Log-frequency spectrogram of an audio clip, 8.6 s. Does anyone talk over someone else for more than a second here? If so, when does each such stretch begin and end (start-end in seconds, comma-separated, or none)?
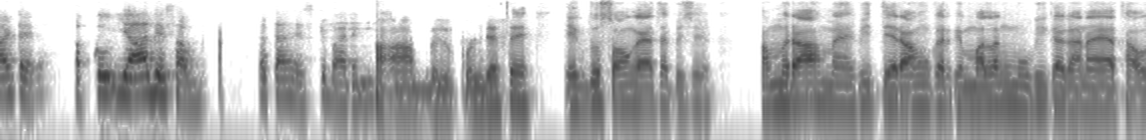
none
